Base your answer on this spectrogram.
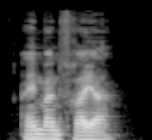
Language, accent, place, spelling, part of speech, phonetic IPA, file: German, Germany, Berlin, einwandfreier, adjective, [ˈaɪ̯nvantˌfʁaɪ̯ɐ], De-einwandfreier.ogg
- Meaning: 1. comparative degree of einwandfrei 2. inflection of einwandfrei: strong/mixed nominative masculine singular 3. inflection of einwandfrei: strong genitive/dative feminine singular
